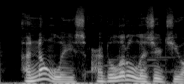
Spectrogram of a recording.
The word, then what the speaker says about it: anoles: In Florida, everyone has called them anoles, with three syllables. Other people call them anoles. We're in Florida. They're anoles.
